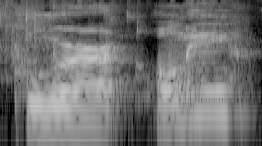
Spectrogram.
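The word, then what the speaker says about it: Pour Homme: just say poor homemade poor ome i think you don't pronounce the h for om um i'd say scent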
